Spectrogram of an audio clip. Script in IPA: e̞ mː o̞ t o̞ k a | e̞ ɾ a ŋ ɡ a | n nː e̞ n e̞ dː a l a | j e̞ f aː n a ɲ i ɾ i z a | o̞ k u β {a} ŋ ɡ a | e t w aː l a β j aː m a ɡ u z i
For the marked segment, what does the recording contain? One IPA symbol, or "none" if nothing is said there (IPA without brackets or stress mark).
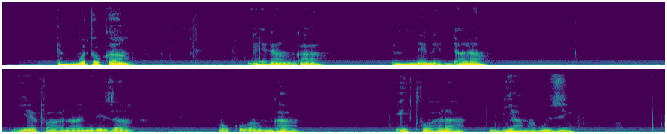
a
